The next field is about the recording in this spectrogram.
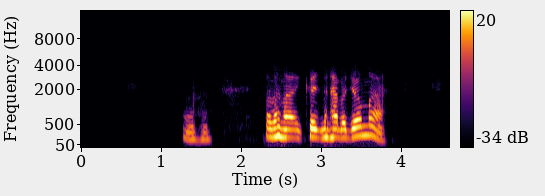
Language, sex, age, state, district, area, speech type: Santali, male, 30-45, Jharkhand, Seraikela Kharsawan, rural, conversation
